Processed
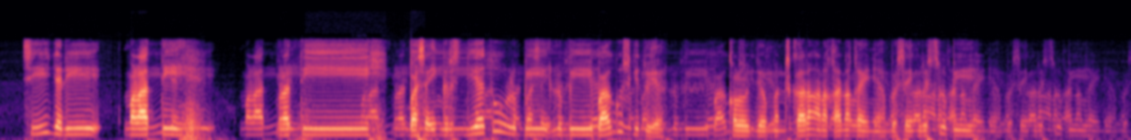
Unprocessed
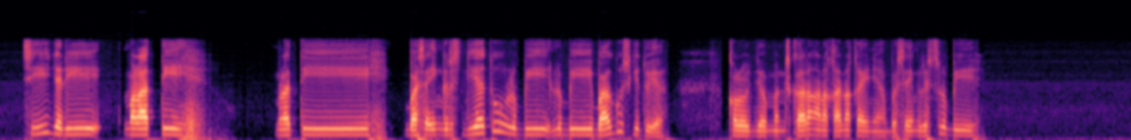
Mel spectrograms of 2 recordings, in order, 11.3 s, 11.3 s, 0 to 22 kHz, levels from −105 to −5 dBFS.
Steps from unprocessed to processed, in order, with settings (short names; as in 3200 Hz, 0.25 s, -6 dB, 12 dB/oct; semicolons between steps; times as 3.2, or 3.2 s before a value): 3.05–4.25 resonant high shelf 2700 Hz +7.5 dB, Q 1.5; darkening echo 1.154 s, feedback 39%, low-pass 4200 Hz, level -14 dB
